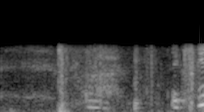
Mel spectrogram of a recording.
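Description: Faint background voices of a young child, with a single sharp tap about half a second in. A louder voice starts near the end.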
